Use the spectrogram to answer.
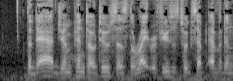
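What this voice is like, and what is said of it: Usual voice. Nothing is said of it.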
